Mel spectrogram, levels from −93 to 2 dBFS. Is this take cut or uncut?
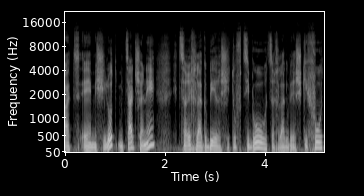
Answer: uncut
